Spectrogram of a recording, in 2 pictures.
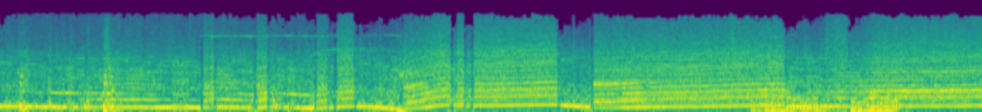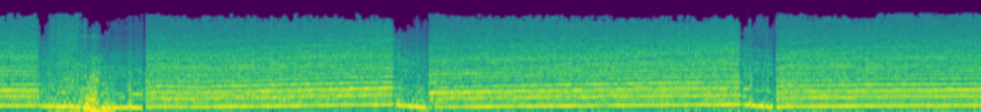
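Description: A racing car engine roars, rising in pitch through each gear and dropping sharply at each shift.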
